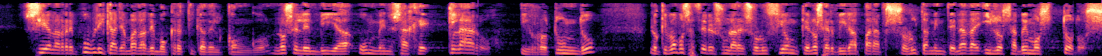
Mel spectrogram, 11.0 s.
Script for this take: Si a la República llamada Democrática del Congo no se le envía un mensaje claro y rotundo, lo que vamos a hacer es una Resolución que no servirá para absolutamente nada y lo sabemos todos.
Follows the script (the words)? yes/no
yes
